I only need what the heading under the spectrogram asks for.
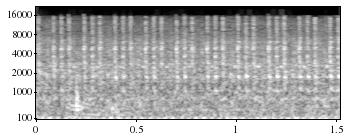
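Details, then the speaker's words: Hyundai Verna automatic, fourth injector dead (diagnosed open circuit), yellow check engine light on, severe jerking: rough, slightly uneven idle with a lumpy low beat; one cylinder missing from the dead injector. "Automatic நாலாவது injector வேலை செய்யல வண்டி missing உள்ள வந்து மாட்டு back light எரியுது பாருங்க yellow colour light எரியுது வண்டி வந்து ஜர்க்கிங் ரொம்ப ஓவரா இருக்கு"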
